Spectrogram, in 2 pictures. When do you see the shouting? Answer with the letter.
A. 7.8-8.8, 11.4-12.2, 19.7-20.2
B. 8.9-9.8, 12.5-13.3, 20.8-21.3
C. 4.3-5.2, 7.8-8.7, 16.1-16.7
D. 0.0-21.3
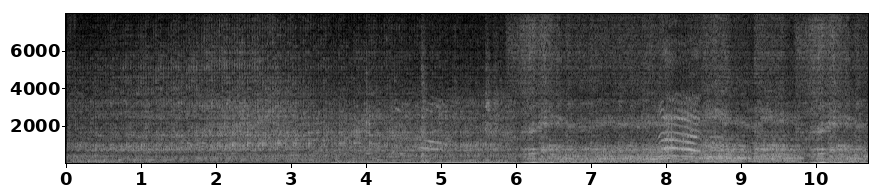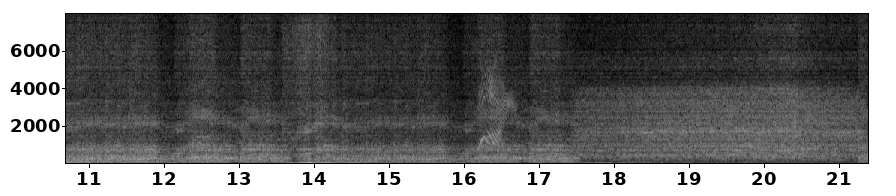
C.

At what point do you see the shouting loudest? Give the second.
8 s.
